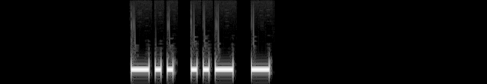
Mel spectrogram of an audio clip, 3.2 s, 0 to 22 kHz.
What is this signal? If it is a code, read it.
Morse code, heard as a keyed tone, about 30 wpm, 700 Hz. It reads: DUT
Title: USA Call Sign Postfixes - 3 Letters 30wpm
